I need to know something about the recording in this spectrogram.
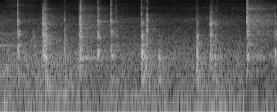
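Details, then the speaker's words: Buick Enclave rear parking brake adjuster ratcheted off after fitting new parking brake shoes: crisp clicks in irregular bursts, about two or three a second, a clean and healthy action. "sometimes the spring will get watered around but usually it'll click pretty good"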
